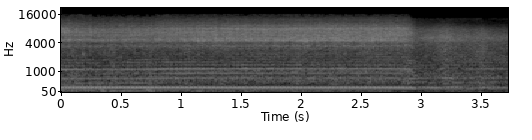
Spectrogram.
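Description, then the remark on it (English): The whistle of the steamer Columbia, signalling the end of a voyage around the Pacific Northwest, blows in one long, loud, steady blast with a strong low tone and hissing steam, then cuts off abruptly near the end, leaving a quieter rumbling hiss. “That sound means the steamer Columbia has reached the end of another thrilling voyage around the Pacific Northwest.”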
